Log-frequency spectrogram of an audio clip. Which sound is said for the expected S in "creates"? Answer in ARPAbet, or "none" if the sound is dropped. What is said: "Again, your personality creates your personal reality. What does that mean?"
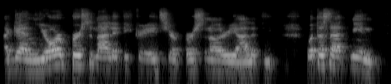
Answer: S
